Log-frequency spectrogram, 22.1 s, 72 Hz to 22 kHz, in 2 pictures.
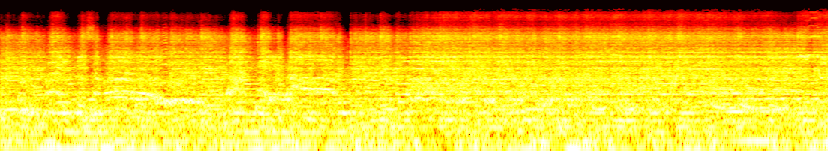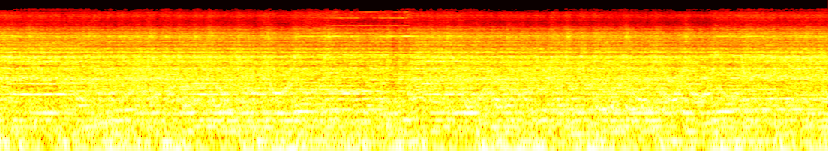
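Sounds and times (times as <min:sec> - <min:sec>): loud live band music: 0:00.0 - 0:22.0.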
